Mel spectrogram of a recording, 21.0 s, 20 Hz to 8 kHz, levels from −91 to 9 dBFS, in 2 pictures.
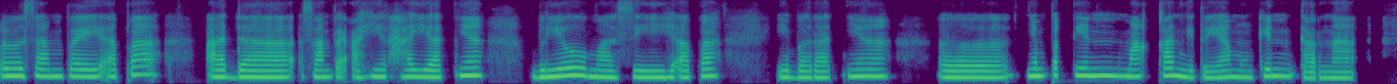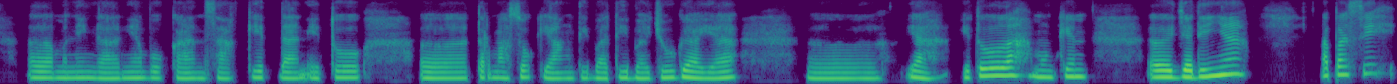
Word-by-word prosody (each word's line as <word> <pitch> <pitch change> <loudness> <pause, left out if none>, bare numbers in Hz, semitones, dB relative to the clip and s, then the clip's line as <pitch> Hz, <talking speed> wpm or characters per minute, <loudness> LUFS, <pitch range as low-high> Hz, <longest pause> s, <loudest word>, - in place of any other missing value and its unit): eee, 225 0 +3
sampai 215 -1 -1
apa 205 +5 -3 0.5
ada, 195 -1 +2
sampai 195 0 -1
akhir 205 +1 -2
hayatnya 205 +3 +1 0.5
beliau 205 +4 +4 0.2
masih 190 0 -1
apa, 215 +4 -1 0.4
ibaratnya 195 +3 -2 0.4
eee, 185 0 +1 0.2
nyempetin 230 0 +1
makan 230 +2 -1
gitu 185 - -6
ya 190 +1 0
mungkin 215 +3 -2
karena, 175 -3 -3 0.7
eee, 175 -1 +2
meninggalnya 170 -1 -1
bukan 165 -1 -3 0.2
sakit 175 +3 -4
dan 165 -1 -1
itu, 180 +2 -1 0.5
eee, 165 0 +1
termasuk 180 +1 -2
yang 160 0 -1
tiba-tiba 170 0 -2
juga 185 +1 +3
ya. 170 +3 +1 0.5
Eee, 160 0 -2 0.2
ya 180 - +5 0.3
itulah 235 +5 +6 0.2
mungkin, 195 +2 +2 0.5
eee, 195 0 +8
jadinya 205 +6 +8 0.7
apa 260 +3 +3
sih, 295 0 -5
190 Hz, 110 wpm, -23 LUFS, 175-215 Hz, 0.7 s, eee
